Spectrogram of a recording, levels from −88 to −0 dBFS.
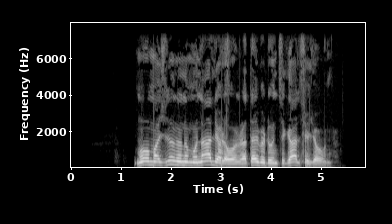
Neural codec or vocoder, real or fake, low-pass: none; real; 7.2 kHz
